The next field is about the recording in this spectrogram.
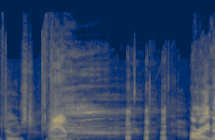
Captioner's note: laughing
